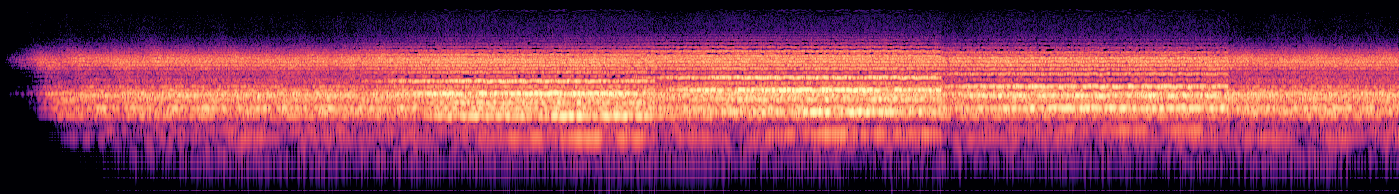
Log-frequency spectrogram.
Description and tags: choir main theme
soundscape, riff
